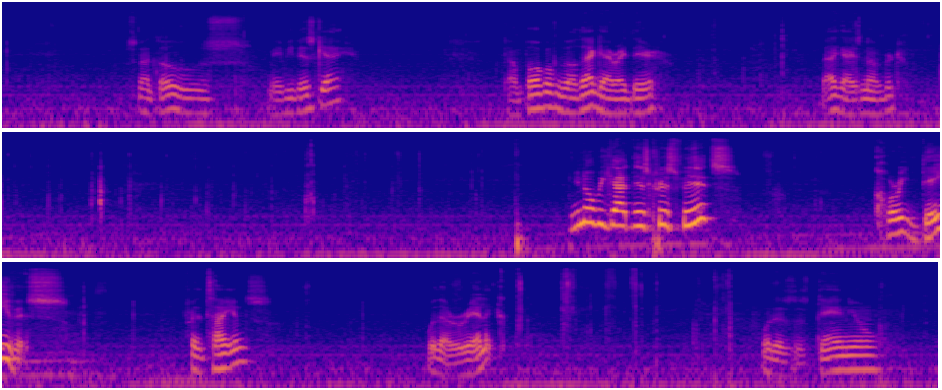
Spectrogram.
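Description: Glossy trading cards slide and rustle against each other in hands.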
